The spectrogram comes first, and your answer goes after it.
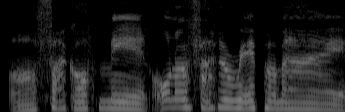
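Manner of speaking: hammed-up train-station addict; mock bogan crackhead. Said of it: "it's always".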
